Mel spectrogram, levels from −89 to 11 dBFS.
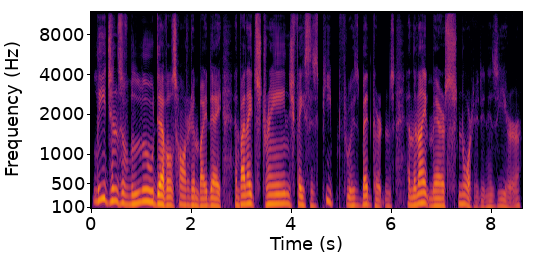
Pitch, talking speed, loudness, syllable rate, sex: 140 Hz, 175 wpm, -21 LUFS, 4.4 syllables/s, male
